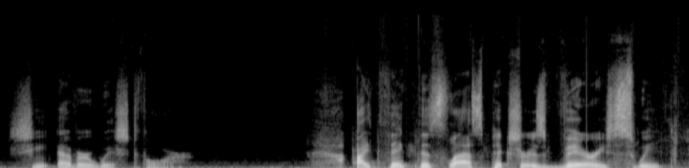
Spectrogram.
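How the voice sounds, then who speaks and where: A woman in her sixties reads to children as a storyteller. Her voice is fairly low and creaky, with very animated pitch. She leaves dramatic pauses and hushes key words. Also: dry recording. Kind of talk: expressive picture-book read-aloud. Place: small decorated indoor set, seated.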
